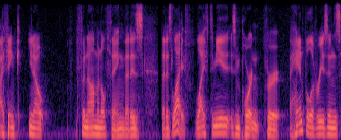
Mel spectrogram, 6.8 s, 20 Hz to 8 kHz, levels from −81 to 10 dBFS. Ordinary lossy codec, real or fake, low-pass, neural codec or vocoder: Opus, 64 kbps; real; 7.2 kHz; none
